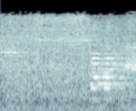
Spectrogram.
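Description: Steady hum of city street traffic with a car horn tooting briefly about one and a half seconds in.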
